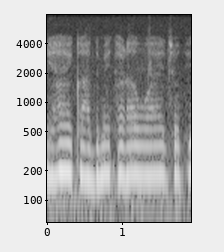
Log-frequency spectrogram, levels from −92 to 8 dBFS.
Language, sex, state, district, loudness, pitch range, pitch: Hindi, female, Chhattisgarh, Jashpur, -12 LUFS, 175-180 Hz, 180 Hz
